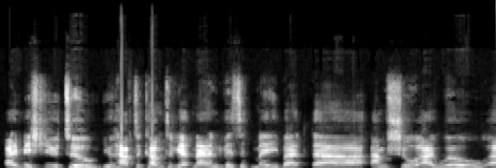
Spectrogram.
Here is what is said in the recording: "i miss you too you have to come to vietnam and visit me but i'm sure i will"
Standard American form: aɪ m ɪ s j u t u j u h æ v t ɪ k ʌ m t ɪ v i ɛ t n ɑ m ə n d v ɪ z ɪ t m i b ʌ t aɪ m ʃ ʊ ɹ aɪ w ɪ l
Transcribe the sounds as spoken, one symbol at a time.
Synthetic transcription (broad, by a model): aɪ m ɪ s j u t u j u h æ f t ɪ k ʌ m t ɪ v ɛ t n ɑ ə n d v ɪ z ɪ t m i b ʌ t aɪ m ʃ ʊ ɹ aɪ w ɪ l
